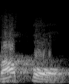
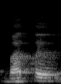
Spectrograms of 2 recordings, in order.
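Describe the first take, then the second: First: The syllable after 'ba' sounds like a heavy 'to'. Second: The syllable after 'ba' sounds like a light 'te'. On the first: The speaker calls it right. "Harusnya po. Inna bato" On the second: The speaker calls it wrong. "Bate jadinya te"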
